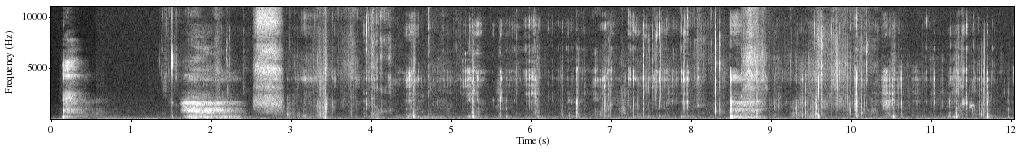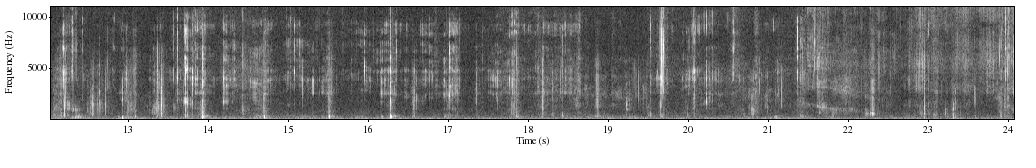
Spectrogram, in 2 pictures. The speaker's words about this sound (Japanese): テチの後だからいつもより甘く感じるかも。ちょっと塩入ってるスイーツも美味しいよね。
